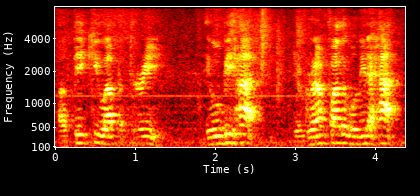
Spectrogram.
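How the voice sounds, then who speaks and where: A man plays a brisk, easygoing storybook boss who gives orders casually and directly. The voice is slightly high, distant and echoey. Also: lightly acted. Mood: businesslike. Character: easygoing, brisk male employer hiring day labourers. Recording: roomy, noisy classroom, recorded from afar.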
